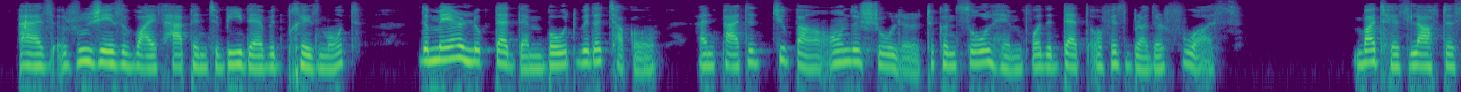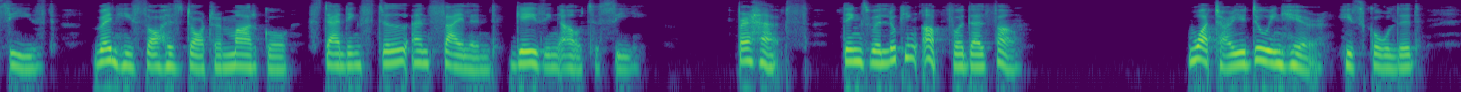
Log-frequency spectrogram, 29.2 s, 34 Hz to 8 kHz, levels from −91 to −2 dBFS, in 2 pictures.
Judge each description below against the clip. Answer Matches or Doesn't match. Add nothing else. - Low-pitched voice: Doesn't match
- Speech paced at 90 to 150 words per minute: Matches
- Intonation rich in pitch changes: Doesn't match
